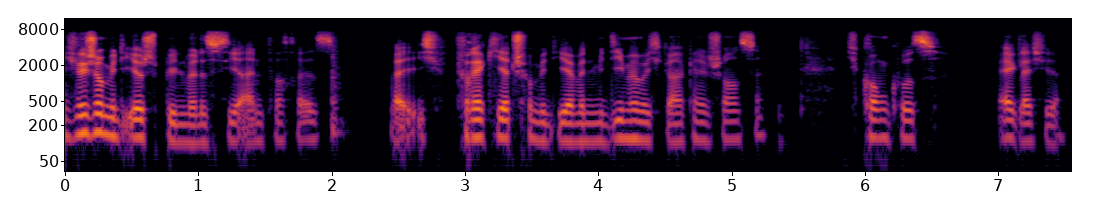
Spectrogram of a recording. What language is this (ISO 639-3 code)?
deu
